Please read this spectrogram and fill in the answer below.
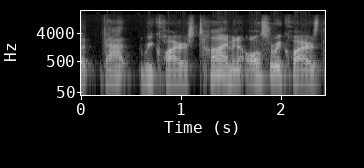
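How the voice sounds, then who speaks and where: Someone with a Canadian accent talks at a fairly quick pace with ordinary pitch variation in an ordinary speaking voice. The recording is very clean, with a silent background. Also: man. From Canada. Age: 40s. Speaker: author. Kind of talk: casual chat.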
